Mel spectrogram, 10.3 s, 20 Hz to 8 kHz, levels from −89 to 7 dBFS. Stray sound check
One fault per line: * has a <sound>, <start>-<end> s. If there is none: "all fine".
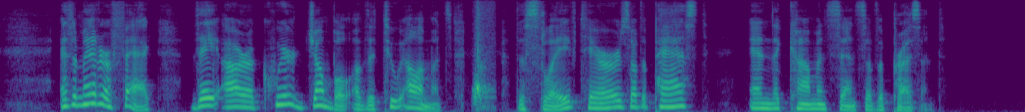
* has a whoosh, 4.7-5.0 s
